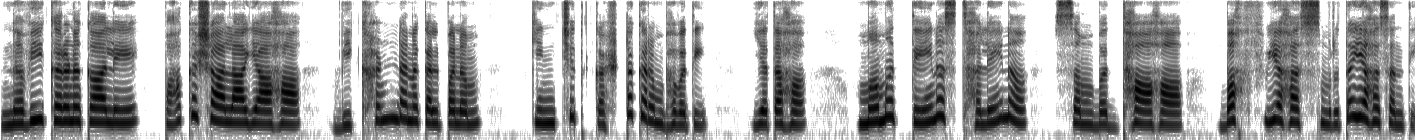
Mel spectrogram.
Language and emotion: Sanskrit, sad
